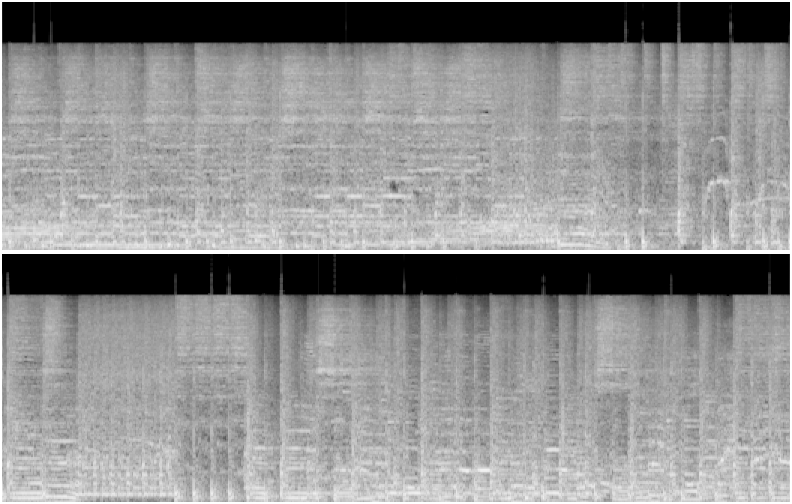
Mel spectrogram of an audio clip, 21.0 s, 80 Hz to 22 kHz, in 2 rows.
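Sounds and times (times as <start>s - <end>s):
sliding bending pitched tones: 0.0s - 9.4s
rock band playing live: 0.0s - 21.0s.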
